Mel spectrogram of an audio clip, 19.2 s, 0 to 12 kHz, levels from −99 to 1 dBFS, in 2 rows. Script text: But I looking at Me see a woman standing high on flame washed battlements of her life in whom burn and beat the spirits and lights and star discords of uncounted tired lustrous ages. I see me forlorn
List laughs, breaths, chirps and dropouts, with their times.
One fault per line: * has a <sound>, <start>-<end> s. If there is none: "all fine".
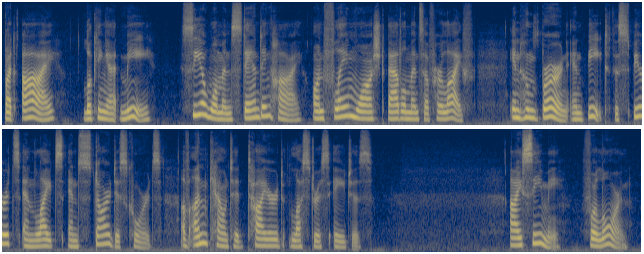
all fine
